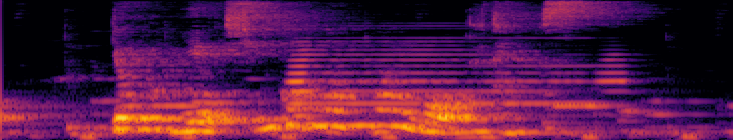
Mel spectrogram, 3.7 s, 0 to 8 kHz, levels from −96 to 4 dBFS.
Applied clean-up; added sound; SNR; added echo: classical method WPE with log-MMSE.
